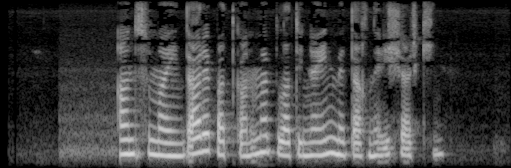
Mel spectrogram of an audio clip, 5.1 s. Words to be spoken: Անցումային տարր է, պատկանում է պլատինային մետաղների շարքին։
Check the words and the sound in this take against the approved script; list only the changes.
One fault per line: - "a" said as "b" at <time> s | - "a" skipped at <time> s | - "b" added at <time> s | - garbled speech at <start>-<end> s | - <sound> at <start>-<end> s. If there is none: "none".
none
